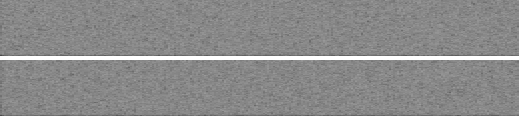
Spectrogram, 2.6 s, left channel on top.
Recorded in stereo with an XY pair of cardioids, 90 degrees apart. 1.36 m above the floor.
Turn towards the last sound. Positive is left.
No sound to turn to.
